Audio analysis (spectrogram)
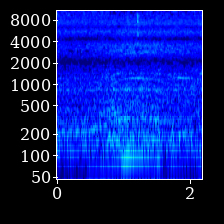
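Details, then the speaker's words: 2005 Hyundai Santa Fe 2.7L after idle control valve replacement and throttle body cleaning: smooth, even hum that swells with a throttle blip and settles back cleanly. Revs rise and fall normally; repair successful. "going up and down like normal it's running real good so I'd say this is a success"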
